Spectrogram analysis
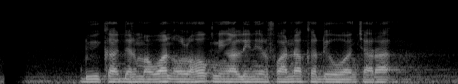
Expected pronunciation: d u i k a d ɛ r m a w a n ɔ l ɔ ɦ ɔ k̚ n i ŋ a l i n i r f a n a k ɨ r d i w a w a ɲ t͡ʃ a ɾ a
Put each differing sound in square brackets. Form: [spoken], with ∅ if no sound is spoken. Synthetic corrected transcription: d u i k a d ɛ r m a w a n ɔ l ɔ ɦ ɔ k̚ n i ŋ a l i n i r f a n a k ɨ r d i w a w a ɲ t͡ʃ a ɾ a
